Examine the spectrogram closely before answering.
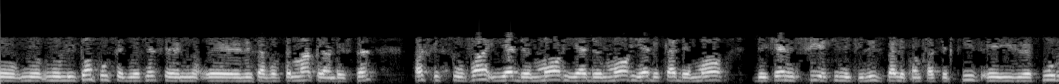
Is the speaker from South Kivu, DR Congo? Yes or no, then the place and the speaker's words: yes; Uvira, South Kivu, DR Congo; par exemple ici chez nous à Ouvira, il n'y a pas vraiment un centre qui est spécifique pour la santé reproductive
